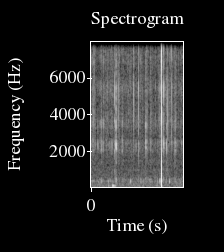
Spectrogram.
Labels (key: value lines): label: ambient
recorder: HydroMoth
